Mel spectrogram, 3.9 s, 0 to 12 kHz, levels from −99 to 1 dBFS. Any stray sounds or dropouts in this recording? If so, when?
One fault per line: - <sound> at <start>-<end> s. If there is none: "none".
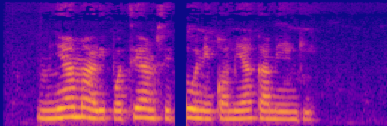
- dropout at 1.7-1.9 s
